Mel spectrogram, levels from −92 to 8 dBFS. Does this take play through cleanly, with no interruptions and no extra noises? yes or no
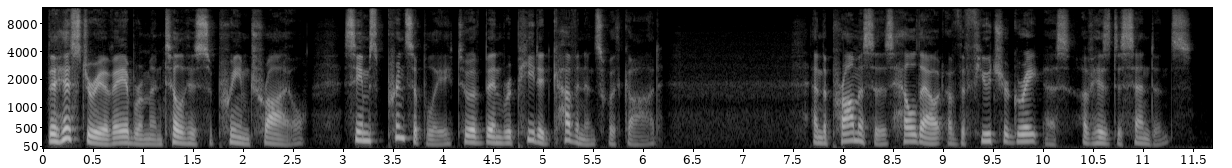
yes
